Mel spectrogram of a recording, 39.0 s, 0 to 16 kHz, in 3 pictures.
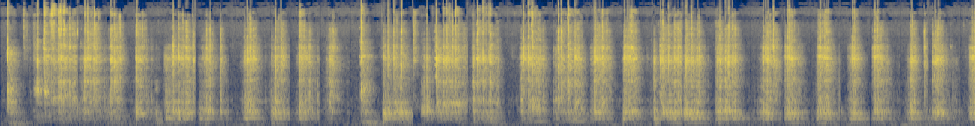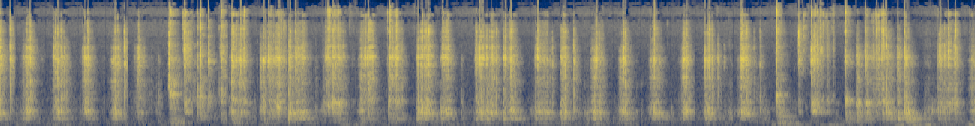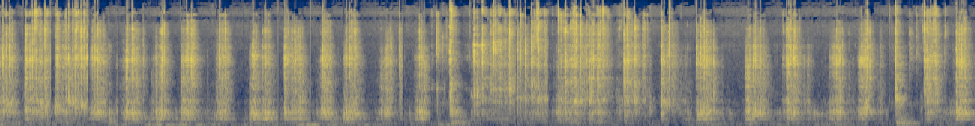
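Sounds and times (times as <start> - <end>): chalk crunching and crumbling: 0.0 - 39.0.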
